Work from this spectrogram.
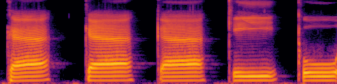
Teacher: sedikit percikan nafas, bukan percikan nafas yang lebai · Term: huruf kaf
